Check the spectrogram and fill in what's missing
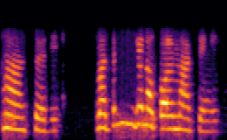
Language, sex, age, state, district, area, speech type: Kannada, female, 18-30, Karnataka, Gadag, rural, conversation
